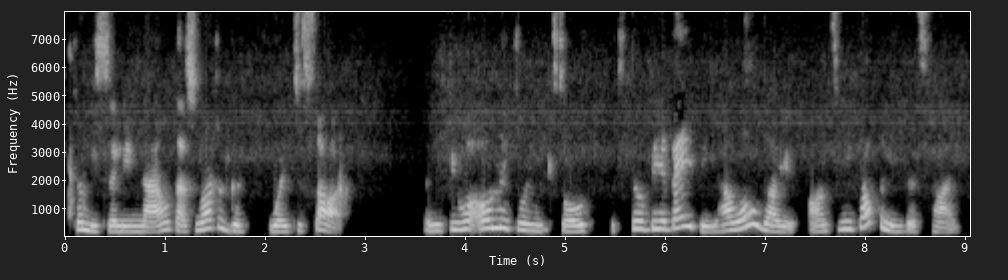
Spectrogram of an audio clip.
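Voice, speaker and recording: A woman voicing a stern male head teacher in a storybook, brisk and commanding. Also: fairly high pitch, expressive, husky, poor audio. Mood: doubtful, brisk.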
